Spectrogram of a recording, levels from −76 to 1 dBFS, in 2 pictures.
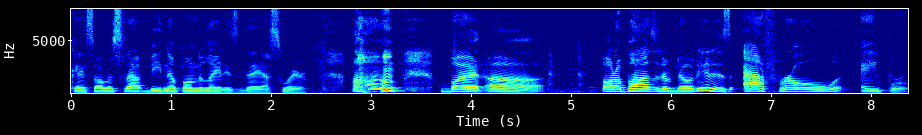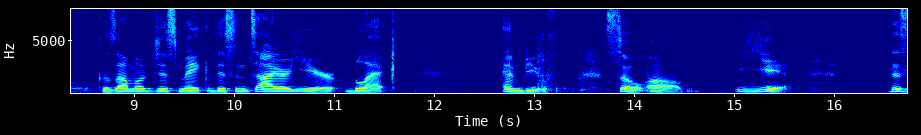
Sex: female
